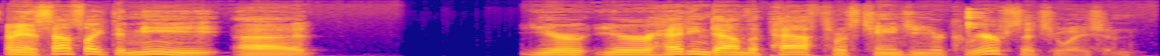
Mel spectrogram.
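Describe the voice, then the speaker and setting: A man's voice: medium pitch, lively intonation, moderate pace, no echo. A man hosting a call-in advice show, talking through ideas thoughtfully with frequent restarts. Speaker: podcast host giving career advice.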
